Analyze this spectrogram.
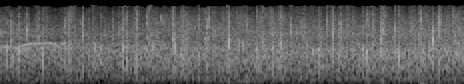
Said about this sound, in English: Raise your hands. Raise them high. Be proud. It's awesome. Let's actually clap it up for this room. That's awesome.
